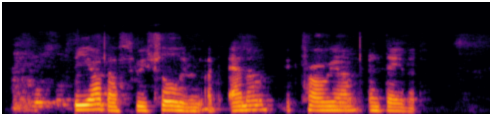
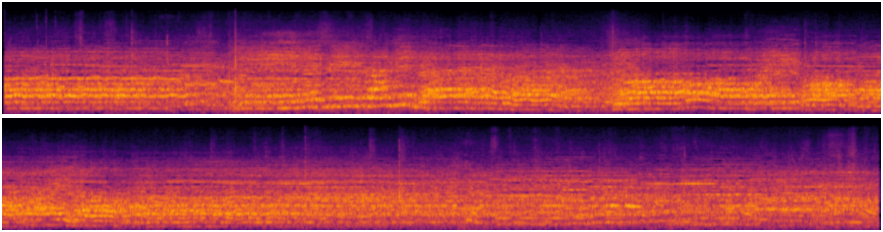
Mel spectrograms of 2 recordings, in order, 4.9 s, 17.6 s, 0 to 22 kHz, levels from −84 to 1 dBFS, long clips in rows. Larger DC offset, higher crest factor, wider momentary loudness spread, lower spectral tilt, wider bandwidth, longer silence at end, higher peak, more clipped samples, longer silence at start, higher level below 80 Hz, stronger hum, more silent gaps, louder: neither; about the same, 16 dB vs 16 dB; first, 13 LU vs 4 LU; first, -9 dB/octave vs -4 dB/octave; second, 7.2 kHz vs 16 kHz; first, 0.75 s vs 0 s; about the same, -2 dBFS vs 0 dBFS; neither; about the same, 0.1 s vs 0 s; about the same, -60 dBFS vs -56 dBFS; neither; neither; about the same, -17 LUFS vs -17 LUFS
